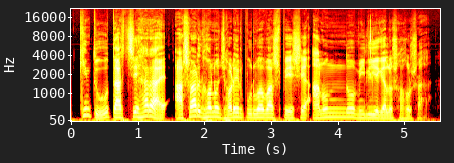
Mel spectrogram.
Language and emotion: Bengali, neutral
